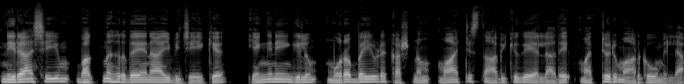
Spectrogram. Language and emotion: Malayalam, neutral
